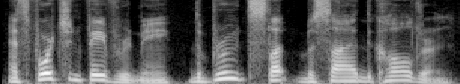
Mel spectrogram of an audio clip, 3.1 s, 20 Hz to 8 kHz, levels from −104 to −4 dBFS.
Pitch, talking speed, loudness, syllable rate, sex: 130 Hz, 195 wpm, -21 LUFS, 6.3 syllables/s, male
